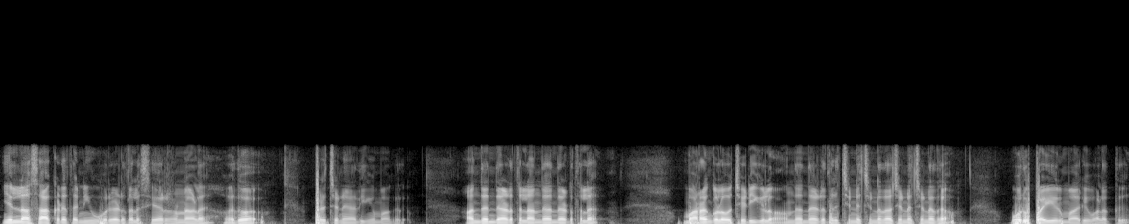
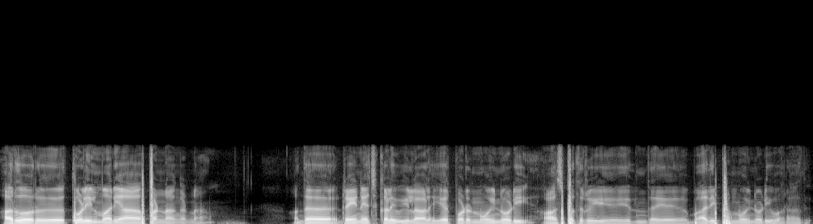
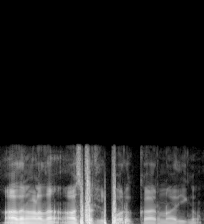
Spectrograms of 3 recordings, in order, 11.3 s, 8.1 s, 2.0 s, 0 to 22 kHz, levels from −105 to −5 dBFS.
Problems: constant background noise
